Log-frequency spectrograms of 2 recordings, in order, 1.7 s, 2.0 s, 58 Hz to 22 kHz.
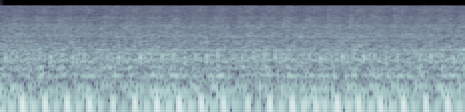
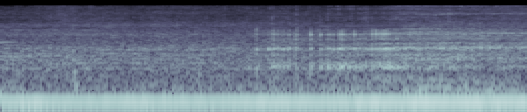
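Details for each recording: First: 2015 Honda Beat scooter after repair of a failed crankshaft bearing that had caused grinding in the engine: a steady, even, low putter at idle with no rough noise. Normal idle. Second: 2015 Honda Beat eSP scooter at idle, rough grinding/whining noise from the middle of the engine, not the CVT or magneto; steady low hum with a faint rough whine; crankshaft bearing whine.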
